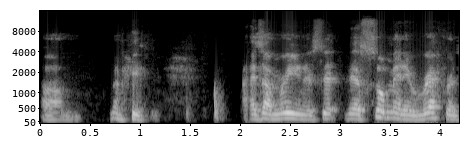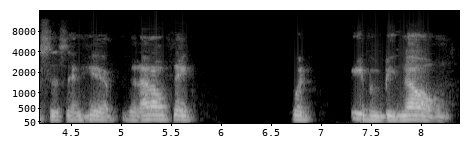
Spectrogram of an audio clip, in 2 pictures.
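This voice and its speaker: A man, speaking in a measured, deliberate way with pauses, discussing and reading poetry. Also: mid-range voice, fairly even intonation, breathy edge. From New Orleans, United States. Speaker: book editor and poetry reader.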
